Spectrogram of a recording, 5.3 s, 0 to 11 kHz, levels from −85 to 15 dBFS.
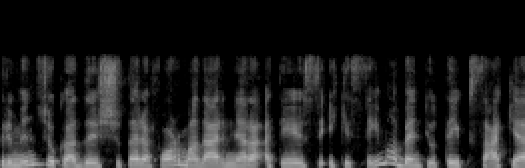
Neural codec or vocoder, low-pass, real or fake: codec, 16 kHz, 4.8 kbps, FACodec; 7.2 kHz; fake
